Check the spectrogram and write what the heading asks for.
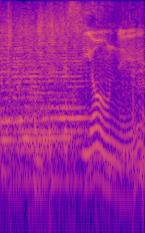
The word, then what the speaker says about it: competizione: Competition. Competizione, as they like to have it pronounced. Well, they are Italian after all.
